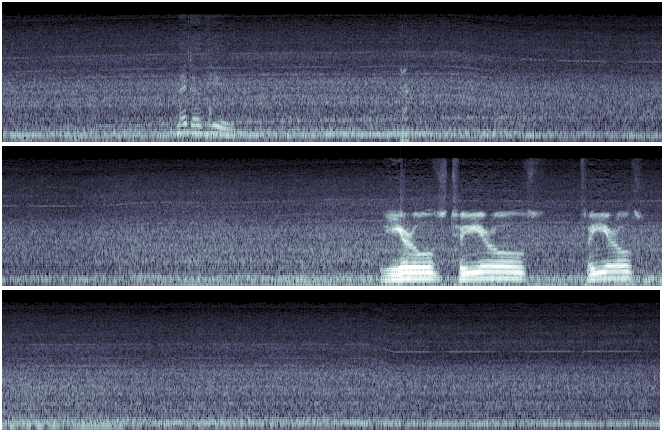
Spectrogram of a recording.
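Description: A diesel city bus engine drones while driving along a street.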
